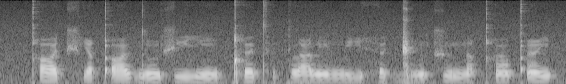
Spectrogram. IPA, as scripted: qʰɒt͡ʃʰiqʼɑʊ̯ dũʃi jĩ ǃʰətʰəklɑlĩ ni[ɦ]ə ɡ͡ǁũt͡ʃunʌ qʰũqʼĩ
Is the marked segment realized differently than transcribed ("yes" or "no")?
yes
